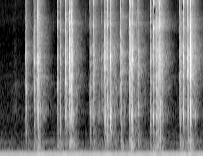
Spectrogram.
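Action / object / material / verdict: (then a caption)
tap / plastic computer keyboard keys / plastic / none. A gloved hand with long, pointed metal claw nails taps and scratches the hollow keycaps of a full-size black plastic keyboard with RGB backlighting. The result is quick clusters of sharp, bright clicks and clacks that die away almost instantly, with very little low end.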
